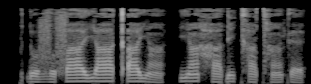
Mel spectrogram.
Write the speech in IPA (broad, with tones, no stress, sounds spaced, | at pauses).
ɗ ʊ˨ v ʊ˨ f aː˦ j aː˦ kʼ a˦ j ã˨ | j ã˦ h a˨ ɗ i˦ kʰ a˨ tʰ ã˨˦ k ɛ˨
